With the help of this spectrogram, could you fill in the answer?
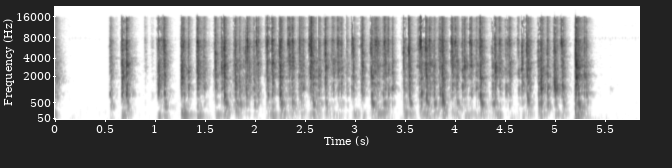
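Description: Fingertips type fast on the keycaps of a black plastic mechanical keyboard with clicky switches. A rapid run of sharp, bright clicks with short clacky tails goes on for about five seconds, with a faint steady low hum underneath. It ends on one louder keystroke.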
